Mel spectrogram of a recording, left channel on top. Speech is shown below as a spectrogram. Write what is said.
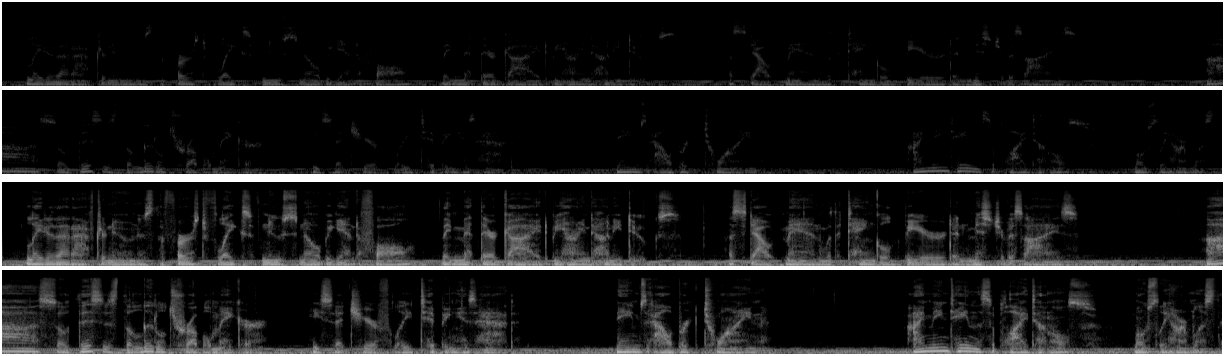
Later that afternoon, as the first flakes of new snow began to fall, they met their guide behind Honeydukes, a stout man with a tangled beard and mischievous eyes. Ah, so this is the little troublemaker, he said cheerfully, tipping his hat. Name's Albrecht Twine. I maintain the supply tunnels, mostly harmless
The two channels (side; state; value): left; quieter; 22.4 dB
